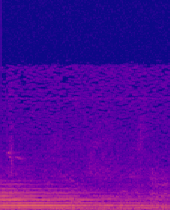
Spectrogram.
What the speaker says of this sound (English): the bells of the Loggia Tower chime to streets all but deserted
